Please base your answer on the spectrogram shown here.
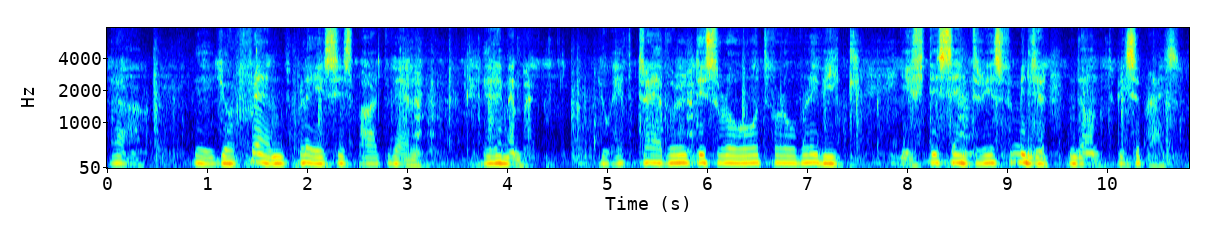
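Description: Man playing a slow, halting older Norwegian resistance man. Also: mid-range voice, warm tone, a little hiss or hum, close to an everyday voice. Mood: wary. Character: cautious older Norwegian underground leader, dry and deferential. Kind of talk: old-time radio drama acting. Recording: dull old radio recording.

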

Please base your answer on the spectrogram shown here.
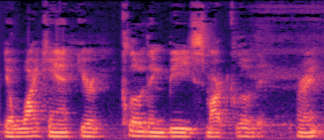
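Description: A middle-aged man hosting an endurance sports podcast, talking casually and chiming in with quick agreement. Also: fairly low pitch, level tone, darkish tone, a little hiss or hum, rough recording. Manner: conversational, frequent "yeah" and "right" backchannels. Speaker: podcast host. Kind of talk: casual interview and solo segment.

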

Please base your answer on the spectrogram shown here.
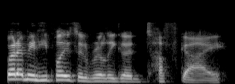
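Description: A man's voice: on the high side, big pitch swings, moderate pace, lo-fi sound. A man co-hosting a podcast, chatting casually about geek culture and often searching for his words. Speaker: podcast co-host.

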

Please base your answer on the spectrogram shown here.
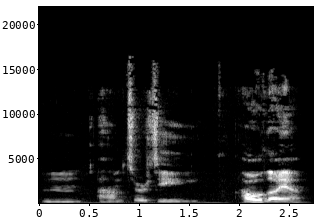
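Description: A man in his thirties from Iran, a musician guest speaking halting non-native English with many restarts in a casual interview chat, his first language Persian. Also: medium pitch, fairly even intonation, a little mellow, echoey room. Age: 30s.

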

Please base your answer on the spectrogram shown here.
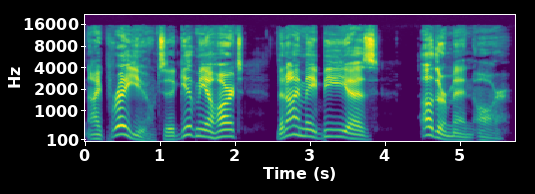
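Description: Man as an earnest tin woodman, pitched high. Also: wildly swooping pitch, takes it slowly, fairly bright tone, no echo, studio quality, full character voice. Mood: pleading. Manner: pleading, earnest. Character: earnest male tin woodman, hopeful and polite.

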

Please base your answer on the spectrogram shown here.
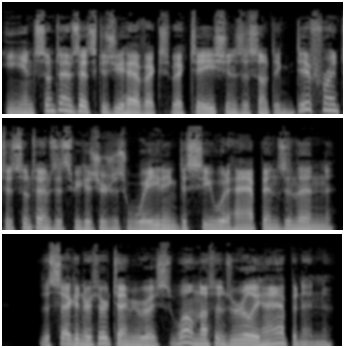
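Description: A man with a creaky, gravelly voice hosting a sleep podcast in a meandering bedtime monologue, halting, absent-minded and self-deprecating. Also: mid-range voice, dry recording, clean studio sound.

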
